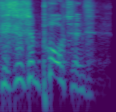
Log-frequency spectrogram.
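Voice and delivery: put-on, very high, fairly loud British accent. During a tabletop game, a player speaks as Ryler in a British accent. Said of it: "Why is Ryler in British now?".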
